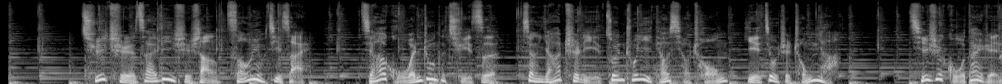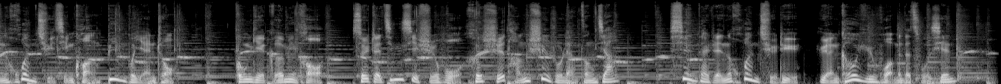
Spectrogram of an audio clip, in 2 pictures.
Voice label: 男 龋齿 轻快; 飞碟说

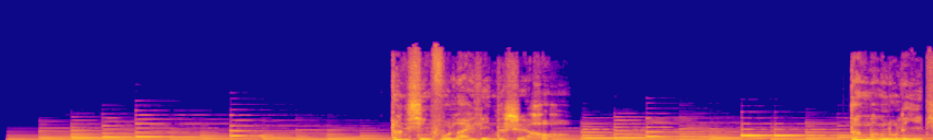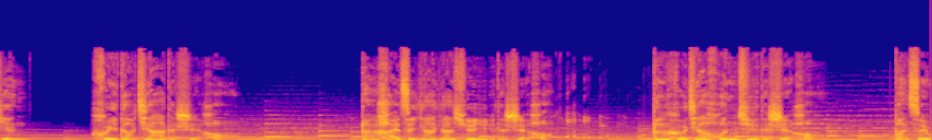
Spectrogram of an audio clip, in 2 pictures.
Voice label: 男; 中国邮政储蓄银行-幸福

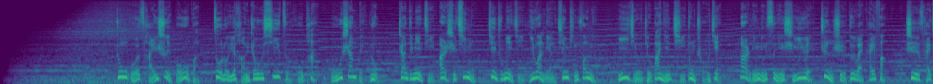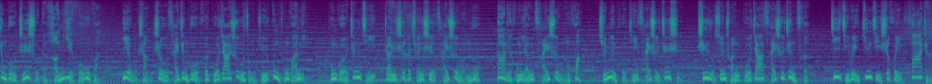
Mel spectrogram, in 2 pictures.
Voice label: 男 宣传片 博物馆宣传片

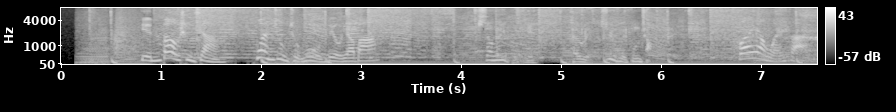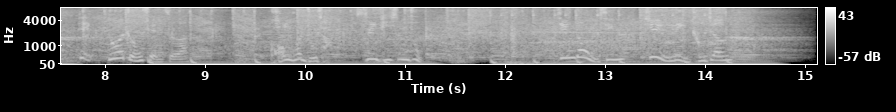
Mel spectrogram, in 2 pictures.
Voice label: 女 个性广告; 京东

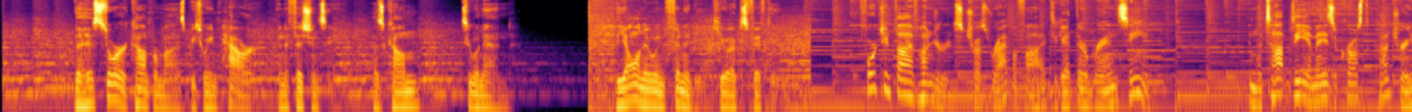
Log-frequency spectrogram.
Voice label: 外籍英男 宣传片合辑

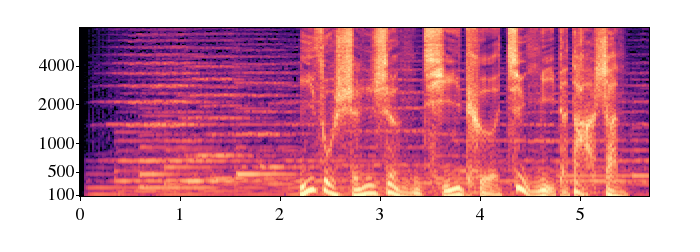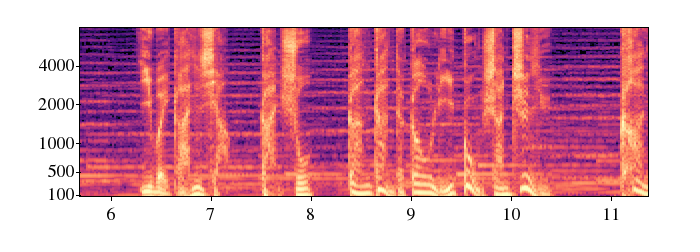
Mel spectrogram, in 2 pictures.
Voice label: 男-人物专题

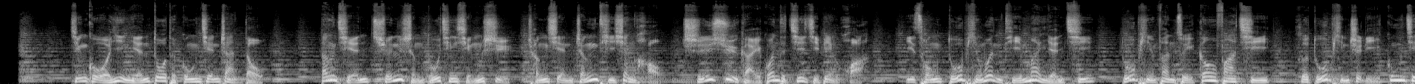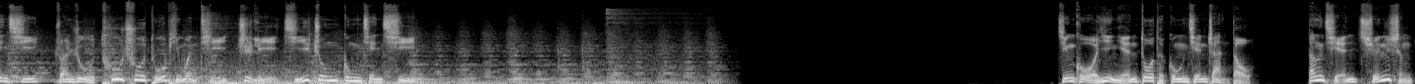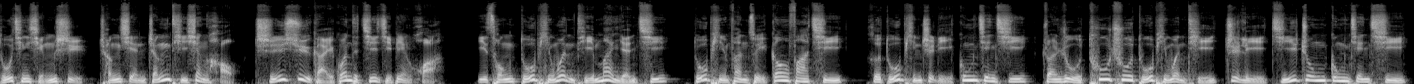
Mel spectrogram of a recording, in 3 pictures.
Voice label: 男 专题 禁毒

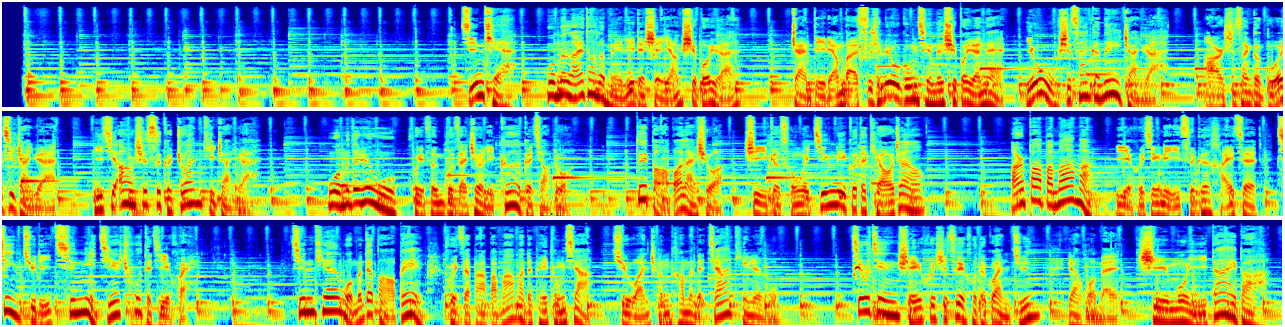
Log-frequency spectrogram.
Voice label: 男-轻松; 飞碟说

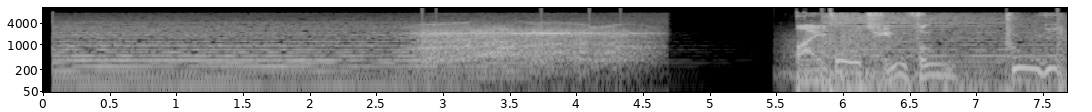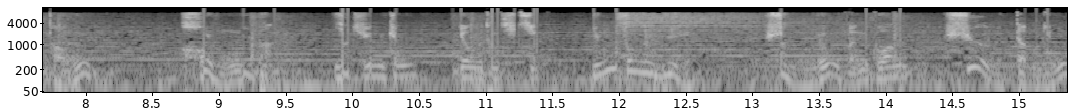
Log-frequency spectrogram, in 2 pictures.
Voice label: 男 高端房产

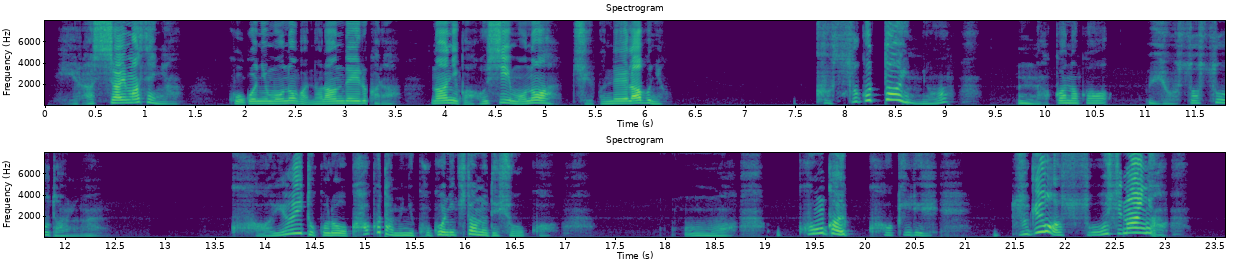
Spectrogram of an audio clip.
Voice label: 外籍日语女 角色 少年猫耳傲娇

